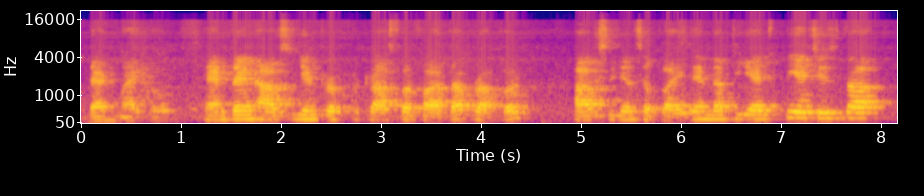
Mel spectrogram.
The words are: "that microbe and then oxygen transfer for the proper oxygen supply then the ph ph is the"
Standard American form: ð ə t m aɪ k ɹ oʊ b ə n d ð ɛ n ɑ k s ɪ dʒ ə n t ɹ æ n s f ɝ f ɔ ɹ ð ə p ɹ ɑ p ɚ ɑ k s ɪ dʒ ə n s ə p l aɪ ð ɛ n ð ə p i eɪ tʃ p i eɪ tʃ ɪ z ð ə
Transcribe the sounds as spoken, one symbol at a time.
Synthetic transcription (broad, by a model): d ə t m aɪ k ɹ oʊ ə n d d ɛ n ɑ k s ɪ dʒ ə n t ɹ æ n s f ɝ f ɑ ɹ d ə p ɹ ɑ p ɚ ɑ k s ɪ dʒ ə n s ə p l aɪ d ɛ n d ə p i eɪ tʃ p i eɪ tʃ ɪ z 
